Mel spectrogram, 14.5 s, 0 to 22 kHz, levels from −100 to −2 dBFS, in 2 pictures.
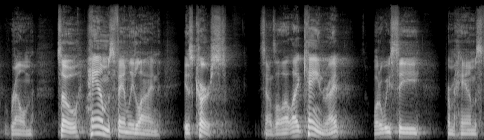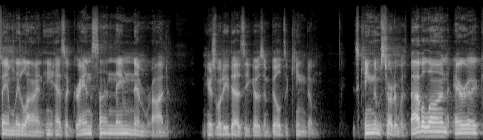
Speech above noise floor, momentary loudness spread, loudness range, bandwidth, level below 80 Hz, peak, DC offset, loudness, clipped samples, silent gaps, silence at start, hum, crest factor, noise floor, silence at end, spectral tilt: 35 dB; 14 LU; 8 LU; 18.5 kHz; -74 dBFS; -4 dBFS; under 0.1%; -26 LUFS; under 0.1%; none; 0.1 s; none; 24 dB; -61 dBFS; 0 s; -4 dB/octave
